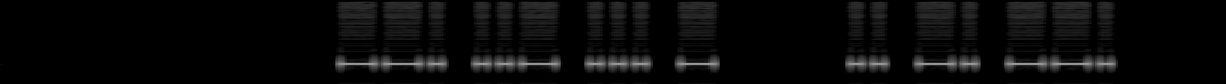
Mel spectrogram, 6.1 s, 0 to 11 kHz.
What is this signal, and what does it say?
Morse code, heard as a keyed tone, about 21 wpm, spaced as for 18 wpm, 800 Hz. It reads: GUSTING
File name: Alphabetical / Alphabetical mp3s / Gs @20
